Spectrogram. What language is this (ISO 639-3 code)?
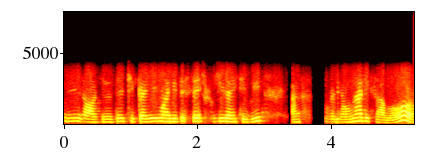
nep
